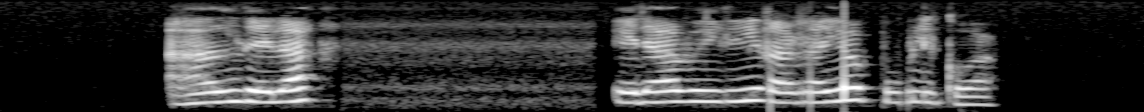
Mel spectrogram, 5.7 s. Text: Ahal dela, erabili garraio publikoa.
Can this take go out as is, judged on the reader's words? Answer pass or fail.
pass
